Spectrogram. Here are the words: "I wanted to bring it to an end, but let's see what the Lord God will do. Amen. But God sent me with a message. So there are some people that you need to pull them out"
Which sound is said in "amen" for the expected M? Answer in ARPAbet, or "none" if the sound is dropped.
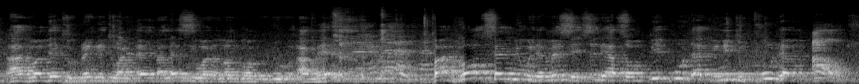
M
